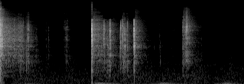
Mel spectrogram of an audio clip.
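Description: Rifle rounds are pushed from a metal stripper clip into a magazine, making a quick series of sharp metallic clicks and snaps in close, dry bursts with short gaps between them.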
